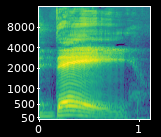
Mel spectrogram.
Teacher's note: quand on a un E suivi comme ça du I court, c'est une diphtongue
